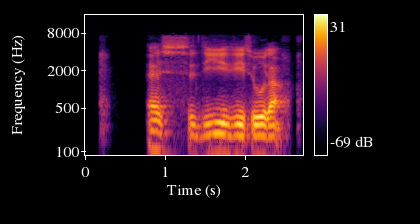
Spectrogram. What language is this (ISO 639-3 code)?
kab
